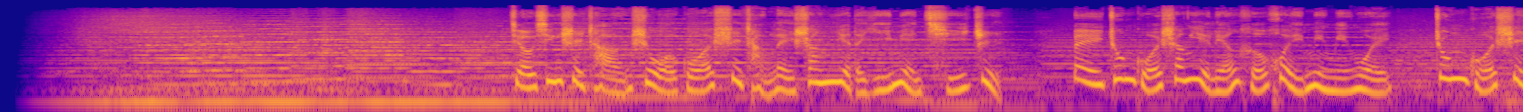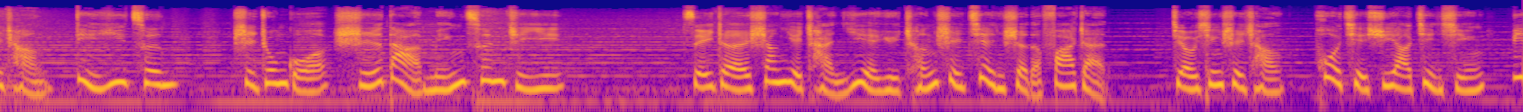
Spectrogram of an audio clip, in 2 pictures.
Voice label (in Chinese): 女 专题 企业招商; 国语女声配音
